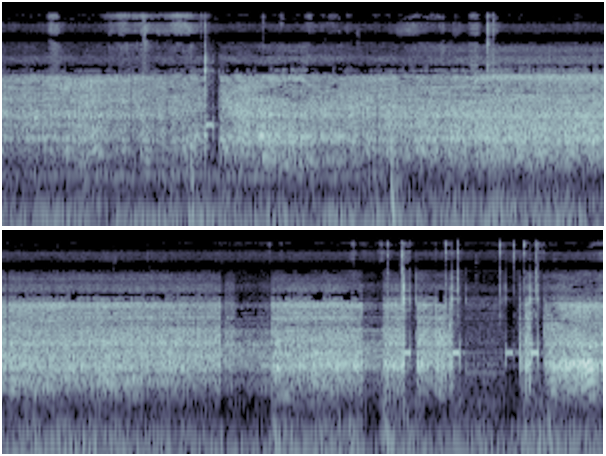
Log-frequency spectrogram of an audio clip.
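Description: Radio static hissing from a Motorola two-way radio's speaker, cutting out briefly a few times near the end.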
